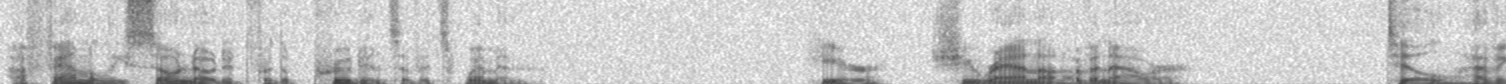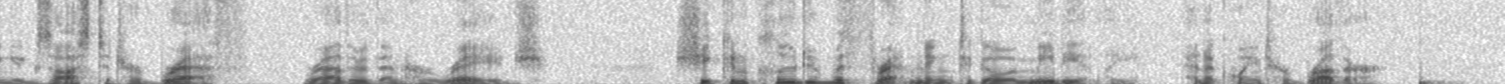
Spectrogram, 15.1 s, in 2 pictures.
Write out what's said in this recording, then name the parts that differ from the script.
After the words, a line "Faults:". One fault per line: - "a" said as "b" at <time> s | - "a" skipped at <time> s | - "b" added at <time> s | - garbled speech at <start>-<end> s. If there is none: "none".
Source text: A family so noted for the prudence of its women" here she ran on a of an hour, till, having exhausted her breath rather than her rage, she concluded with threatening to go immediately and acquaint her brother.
A family so noted for the prudence of its women" here she ran on a of an hour, till, having exhausted her breath rather than her rage, she concluded with threatening to go immediately and acquaint her brother.
Faults:
none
